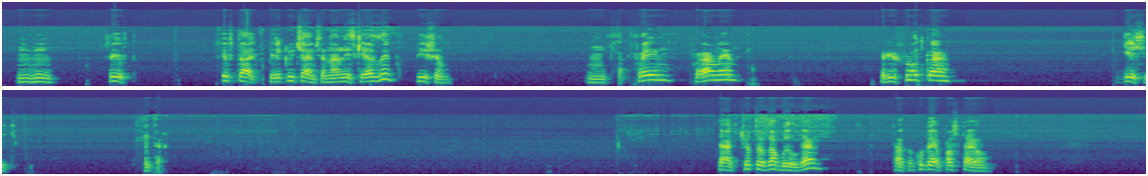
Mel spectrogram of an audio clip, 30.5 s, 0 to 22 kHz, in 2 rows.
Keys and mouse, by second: 19.3 space, 21.8 space, 22.7 click, 26.8 click, 29.0-30.5 drag.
